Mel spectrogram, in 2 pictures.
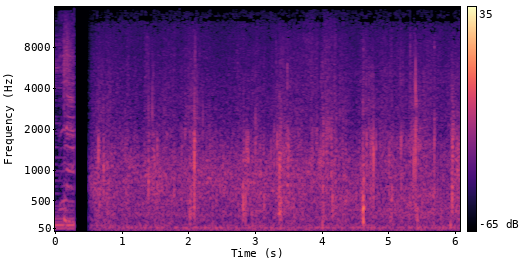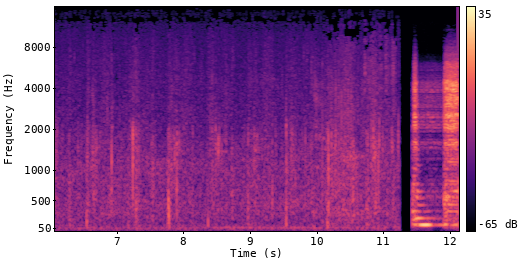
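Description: Footsteps of a person walking through woodland, light irregular crunches and snaps on the forest floor at about two steps a second over quiet outdoor hiss. Near the end, loud music cuts in.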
